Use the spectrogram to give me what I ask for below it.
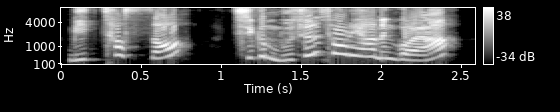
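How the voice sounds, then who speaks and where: A woman's voice: very high voice, very animated, very fast, voice pushed up. A woman voicing a defensive middle-aged aunt who snaps back with petulant complaints. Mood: shocked anger.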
